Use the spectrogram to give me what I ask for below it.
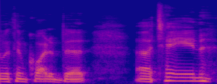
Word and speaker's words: Tane: Tane is his name, spelled like Wayne, but with a T.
